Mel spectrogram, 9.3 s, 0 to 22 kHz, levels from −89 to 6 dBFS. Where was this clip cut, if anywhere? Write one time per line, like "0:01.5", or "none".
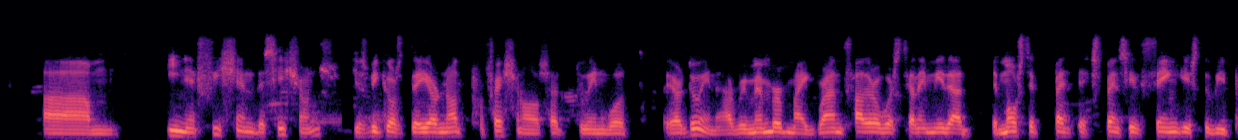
0:01.2
0:02.5
0:07.3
